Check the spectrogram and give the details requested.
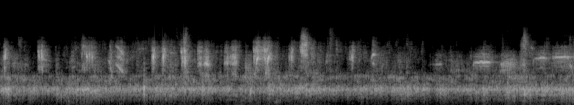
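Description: Oystercatcher giving a quick, uneven run of sharp, high piping notes, several each second, over a steady low rush of wind or surf.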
